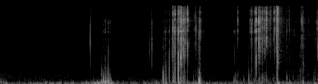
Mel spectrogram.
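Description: A hamster crunches loudly on food right at a microphone.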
